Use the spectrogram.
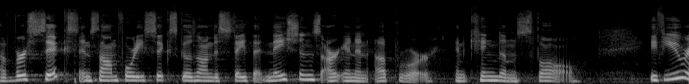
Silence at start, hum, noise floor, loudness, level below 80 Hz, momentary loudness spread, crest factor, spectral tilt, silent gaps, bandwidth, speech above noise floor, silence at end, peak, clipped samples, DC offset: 0 s; none; -52 dBFS; -29 LUFS; -68 dBFS; 10 LU; 20 dB; -5 dB/octave; none; 16.5 kHz; 24 dB; 0 s; -10 dBFS; under 0.1%; under 0.1%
